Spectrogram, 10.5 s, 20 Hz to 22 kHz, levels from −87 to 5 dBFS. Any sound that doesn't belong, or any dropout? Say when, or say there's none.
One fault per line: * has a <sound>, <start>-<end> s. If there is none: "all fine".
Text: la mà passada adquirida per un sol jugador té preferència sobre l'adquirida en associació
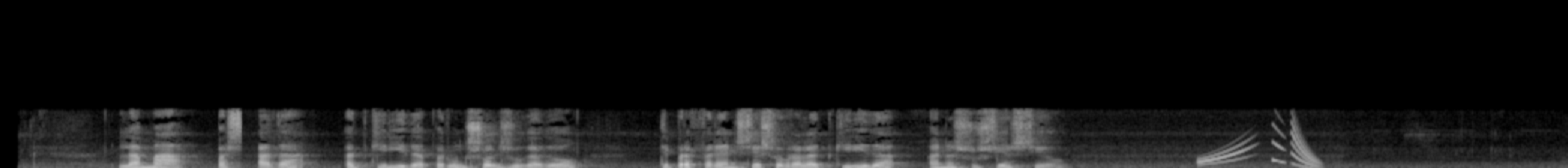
* has a dropout, 1.6-1.7 s
* has a chirp, 8.0-8.8 s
